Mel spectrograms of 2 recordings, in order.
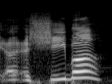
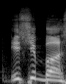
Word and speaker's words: Ishiba: Ashiba. Ishiba sounds more likely. He said shea. That was closer to the way I said it. Ishiba. That That's probably the correct pronunciation.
